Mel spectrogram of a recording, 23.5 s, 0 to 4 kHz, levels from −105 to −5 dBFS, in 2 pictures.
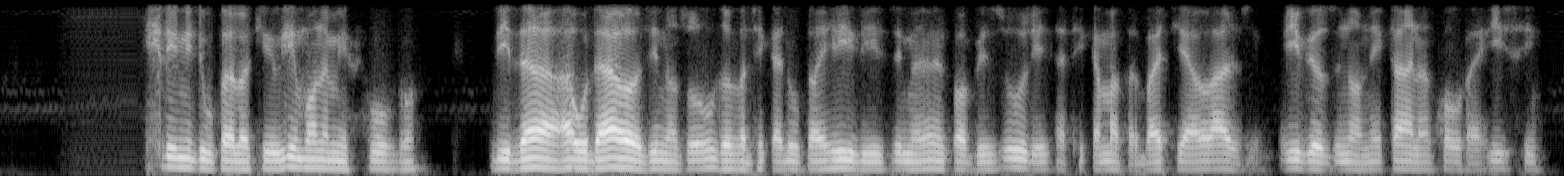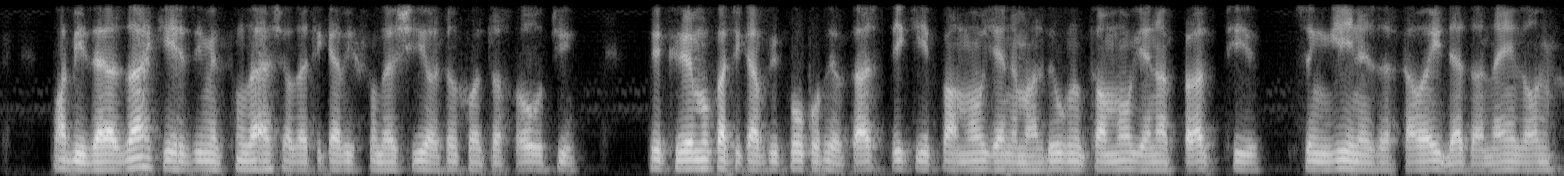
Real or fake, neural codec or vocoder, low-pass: fake; codec, 16 kHz in and 24 kHz out, 0.6 kbps, FocalCodec, streaming, 2048 codes; 3.6 kHz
